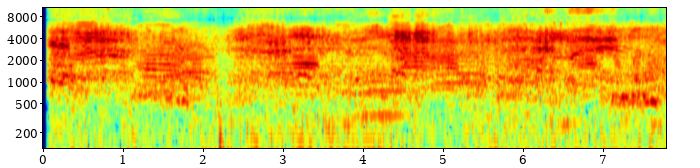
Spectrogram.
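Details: Cape fur seals (Arctocephalus pusillus) at a colony at Cape Cross, Namibia, in December, fill the air with a dense chorus of overlapping, sheep-like bleats and wavering cries.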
